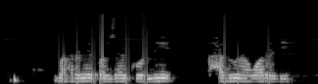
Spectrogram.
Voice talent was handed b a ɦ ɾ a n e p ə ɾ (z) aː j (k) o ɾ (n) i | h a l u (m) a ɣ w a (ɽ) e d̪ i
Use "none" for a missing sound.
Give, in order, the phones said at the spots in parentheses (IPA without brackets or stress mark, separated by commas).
z, k, n, n, ɾ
